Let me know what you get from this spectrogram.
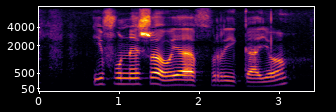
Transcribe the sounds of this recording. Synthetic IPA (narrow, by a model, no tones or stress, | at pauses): ifunɛʂaɦɔjaːfrikʼajɔ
